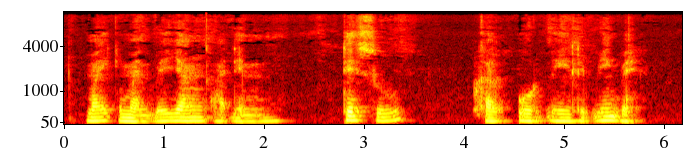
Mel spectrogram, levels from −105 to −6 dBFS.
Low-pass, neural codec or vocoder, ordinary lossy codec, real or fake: 10.8 kHz; vocoder, 44.1 kHz, 128 mel bands every 512 samples, BigVGAN v2; AAC, 64 kbps; fake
